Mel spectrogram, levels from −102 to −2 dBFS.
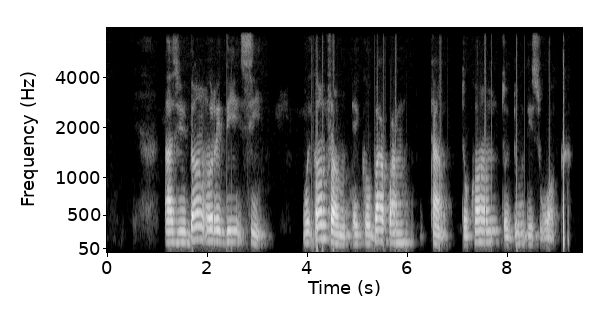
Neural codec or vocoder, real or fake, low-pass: vocoder, 22.05 kHz, 80 mel bands, WaveNeXt; fake; 7.2 kHz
